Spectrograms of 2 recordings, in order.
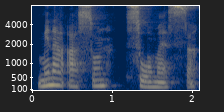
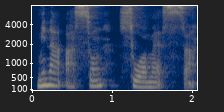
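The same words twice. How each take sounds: The two takes are said the same way.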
